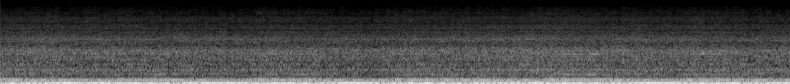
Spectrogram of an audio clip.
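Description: Low, lumpy idle with an uneven beat under a steady rumble and a brief blip of revs; the engine is idling rough. Cause suspected, not confirmed.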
